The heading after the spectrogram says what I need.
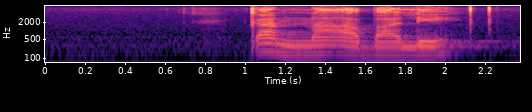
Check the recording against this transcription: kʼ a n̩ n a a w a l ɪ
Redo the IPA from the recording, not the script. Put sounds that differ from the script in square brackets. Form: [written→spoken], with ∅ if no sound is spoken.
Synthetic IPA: kʼ a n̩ n a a [w→b] a l ɪ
